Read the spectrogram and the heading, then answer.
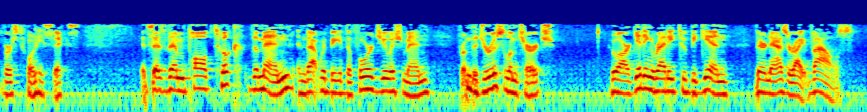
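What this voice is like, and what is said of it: Strained, failing voice. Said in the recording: “my voice is going just very strongly this morning”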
